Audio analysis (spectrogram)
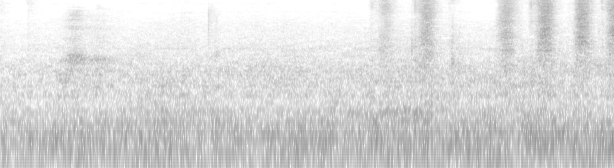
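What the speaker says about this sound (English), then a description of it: "Spray the hair." A spray bottle mists hair during a protein deep treatment, first in a couple of faint spritzes and then in a quick run of short bursts near the end, with low rustling in between.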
